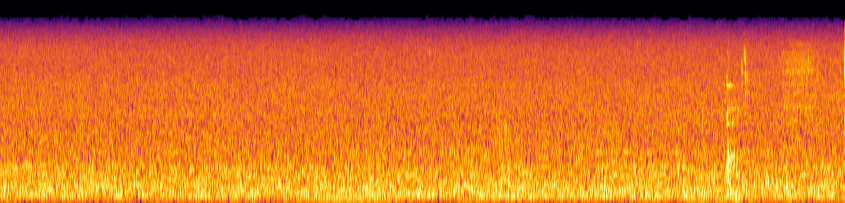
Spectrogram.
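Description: A steady, even hiss of room tone, like a fan or air conditioner or a microphone's noise floor, with a couple of faint small clicks about five and a half seconds in.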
